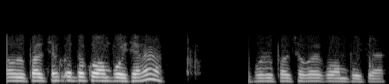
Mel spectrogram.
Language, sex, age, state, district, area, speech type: Odia, male, 60+, Odisha, Kendujhar, urban, conversation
